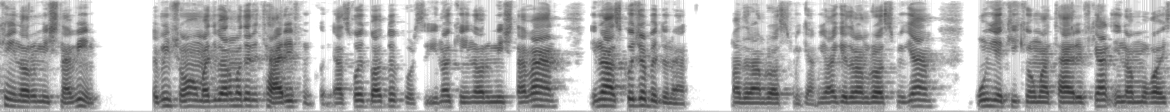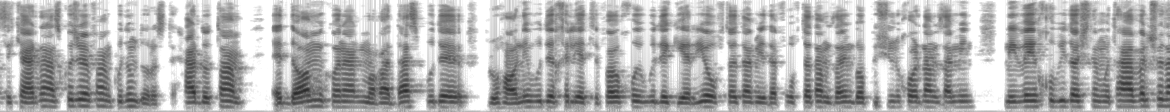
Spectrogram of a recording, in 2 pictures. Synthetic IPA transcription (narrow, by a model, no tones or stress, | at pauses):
kʰe̞iːnɒːɾomiːʃnævim | b̥e̞binʃo̞mɒumæd̪iːbæɾjmɔːd̪ɒːɾiːt̪t̪ʰæɾiːfmiːkʰo̞nḭæz̥xod̪ebɒjæd̪̚be̞pʰo̞ɾsḭiːnɒːcʰeiːnɒːɾomiːʃnævænd̪ | iːnɒːæzkʰo̞d͡ʒɒːbe̞d̪uːnænd̪ | mænd̪ɒːɾæmɾɒːst̪miɟæmjɒːæɡed̪ɒːɾæmɾɒst̪miɡæm | unje̞cʰiːcʰeomæd̪̚t̪ʰæɾiːfcʰæɾd̪iːnɒːmoɣɒːjese̞cʰæɾd̪ænæz̥kʰod͡ʒɒːbefæɾmimkʰod̪umd̪oɾost̪ehæɾd̪ot̪ʰɒːæm | ʔe̞d̪ːeɒːmiːkʰo̞nænd̪moɣæd̪ːæsbuːd̪e̞ | ɾuːɦɒːniːbuːd̪e̞xejlie̞t̪ʰːe̞fɒːɣexuːbibuːd̪e̞ɟe̞ɾjeoft̪ɒːd̪æmje̞d̪æfeo̞ft̪ɒːd̪æmzæmiːnbɒːpʰiːʃuːnixo̞ɾd̪æmzæmiːn | miːvejixuːbiːd̪ɒːʃt̪emot̪ʰæævːelʃod̪æ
